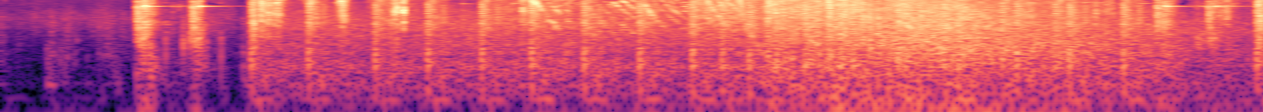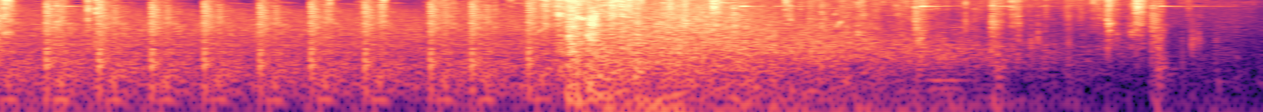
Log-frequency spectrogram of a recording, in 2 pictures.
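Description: Rapid bursts of gunfire in the Fortnite video game, dense sustained volleys with scattered single shots, loud and close throughout with brief lulls between exchanges.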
